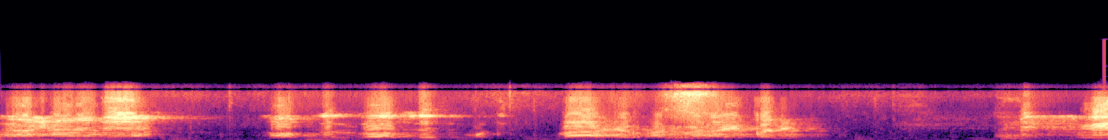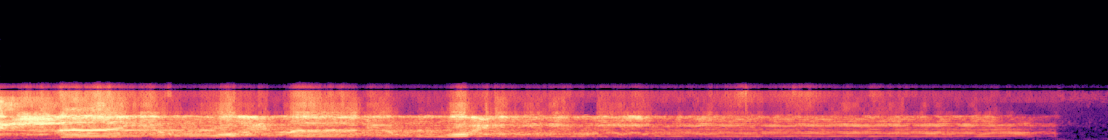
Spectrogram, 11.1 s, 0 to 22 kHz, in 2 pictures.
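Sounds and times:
man chanting through small speaker: 0.0 - 4.2, 5.1 - 10.8.

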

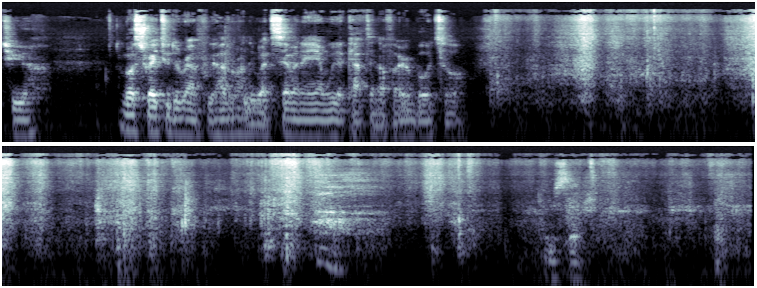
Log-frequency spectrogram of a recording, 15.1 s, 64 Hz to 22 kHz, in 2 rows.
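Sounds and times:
wetsuit rustling: 4.8 - 15.0.

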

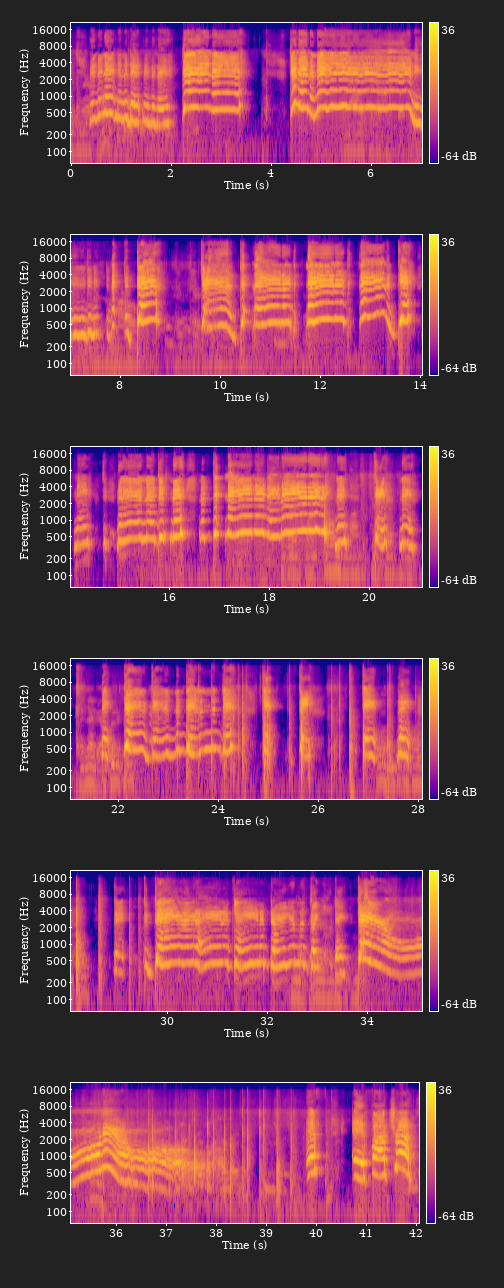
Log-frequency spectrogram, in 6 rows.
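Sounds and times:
boy singing: 0.0 - 8.9, 9.5 - 26.0, 26.6 - 28.3, 28.9 - 38.2, 39.8 - 42.0
boy singing wailing note: 33.9 - 37.9.

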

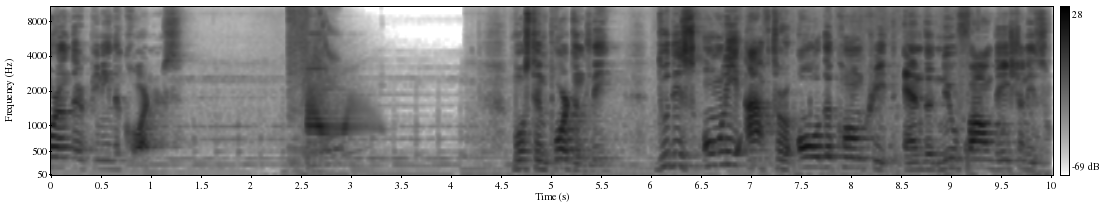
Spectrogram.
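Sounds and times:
quiet background music: 0.0 - 10.0
swoosh and hit sound effect: 2.4 - 3.4.

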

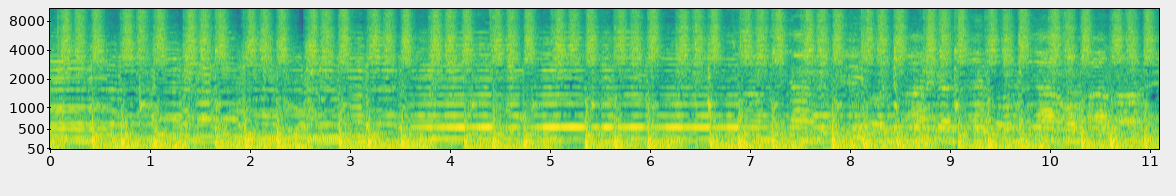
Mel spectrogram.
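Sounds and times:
strummed guitar: 0.0 - 11.0
violin playing: 0.0 - 11.0.

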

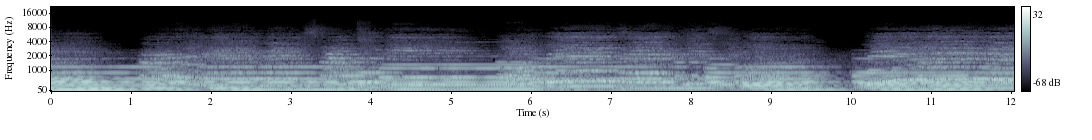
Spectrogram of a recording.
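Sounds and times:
sustained accompanying chords: 0.0 - 12.0
group singing a hymn: 1.2 - 12.0.

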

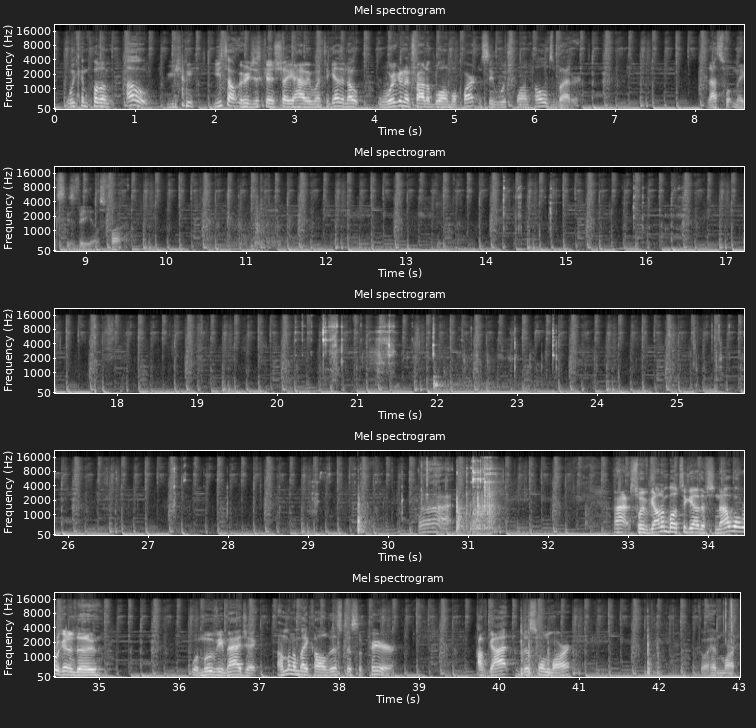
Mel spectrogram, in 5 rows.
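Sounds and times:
background music with bass line: 0.0 - 43.0
metallic clinks of pipe fittings: 14.0 - 15.1, 15.7 - 16.7, 20.0 - 23.8, 25.2 - 28.2, 28.9 - 31.5.

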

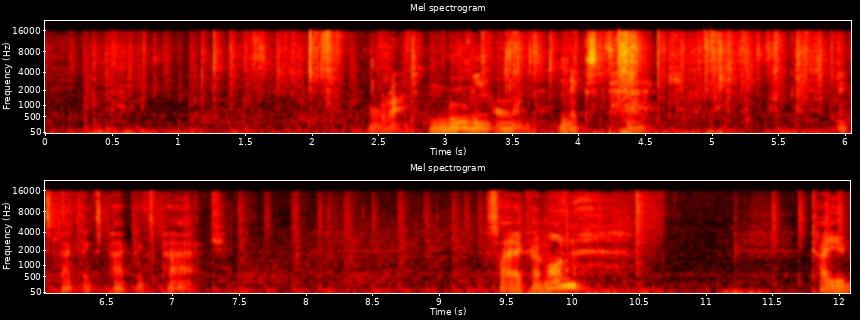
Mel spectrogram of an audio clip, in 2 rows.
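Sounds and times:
foil pack crinkling: 0.0 - 6.9
cards clicking and tapping: 0.1 - 6.6.

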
